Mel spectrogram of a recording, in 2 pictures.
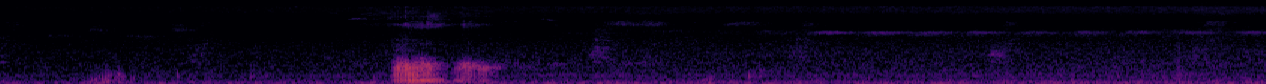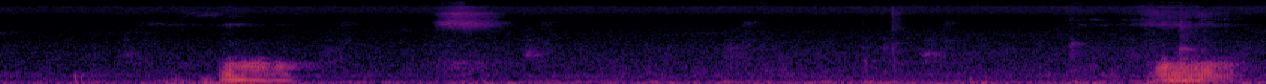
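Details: A pet Yorkshire Terrier snoring in a quiet room: three rough, breathy snores, low to mid pitched and about five seconds apart, each a short rasping burst over faint steady background hiss.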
